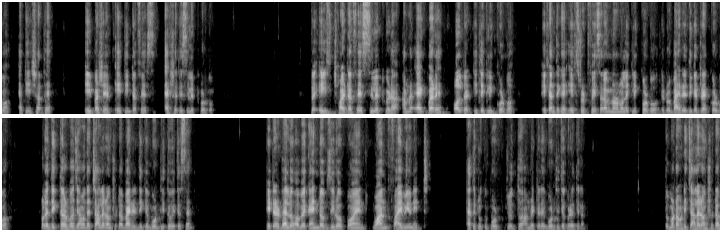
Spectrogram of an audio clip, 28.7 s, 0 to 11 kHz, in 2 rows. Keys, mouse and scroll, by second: 1.4-2.0 scroll up 1, 2.0 shift+click, 3.1 shift+click, 3.5-5.3 shift+middle drag, 5.3 shift+click, 5.7 scroll down 2, 5.9 alt+z, 5.9-7.8 alt+middle drag, 7.8-8.5 scroll up 1, 9.3 alt+e, 16.0-19.1 middle drag, 19.9-23.0 drag, 20.6-21.8 typing, 22.3 Return, 22.4 Return, 23.4-23.7 scroll down 1, 23.7 Tab, 23.8 Tab, 24.0-26.6 middle drag, 26.6-27.0 scroll down 3, 27.0-28.7 middle drag.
